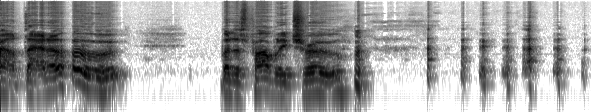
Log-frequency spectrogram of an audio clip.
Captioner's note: laughing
